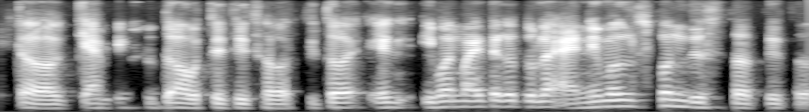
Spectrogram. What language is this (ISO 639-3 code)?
mar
